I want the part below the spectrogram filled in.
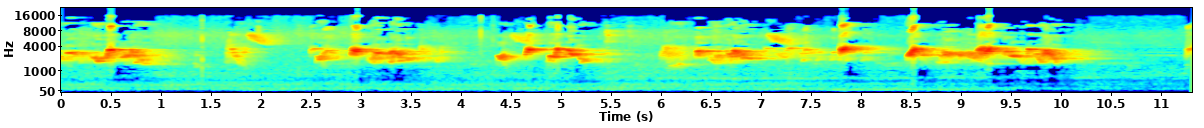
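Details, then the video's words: Red-whiskered bulbul with white wing feathers singing a long run of loud chirpy warbled phrases, each about a second, repeated steadily with brief gaps. "khủng long 01 lông cánh trắng vào lửa"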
